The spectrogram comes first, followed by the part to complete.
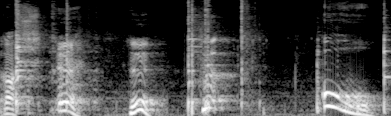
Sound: grunting

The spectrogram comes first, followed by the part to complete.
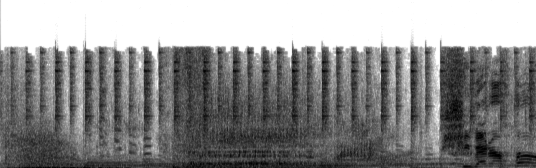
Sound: growling

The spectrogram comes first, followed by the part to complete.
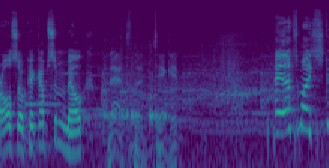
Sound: scooter starting

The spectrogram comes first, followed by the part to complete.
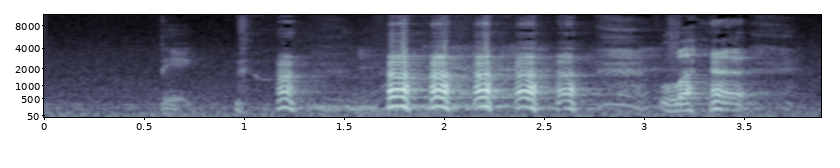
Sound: laughs

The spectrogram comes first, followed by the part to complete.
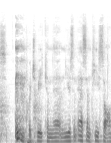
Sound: clears throat

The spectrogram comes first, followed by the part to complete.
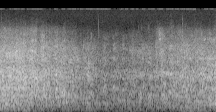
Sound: audience laughs

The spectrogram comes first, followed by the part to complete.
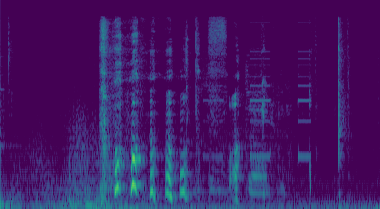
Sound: laughing

